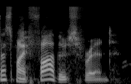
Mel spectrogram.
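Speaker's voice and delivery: a little disturbed. In a role-play, a lady answers a stranger who claims mutual friends, a little disturbed. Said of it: "she looks a little disturbed".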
